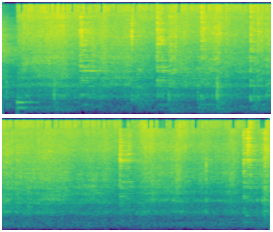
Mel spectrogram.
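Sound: shrimp sautéing with masala in a pan

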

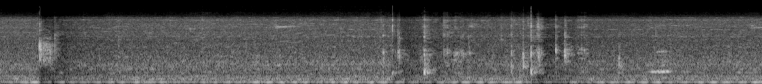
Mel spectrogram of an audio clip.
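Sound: masala frying and being stirred in a pan

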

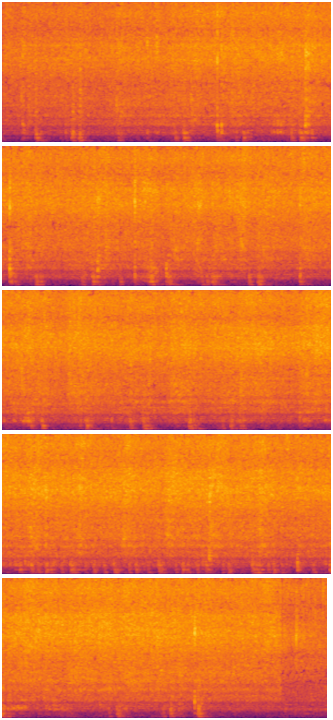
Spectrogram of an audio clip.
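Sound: food frying and being stirred in a pan

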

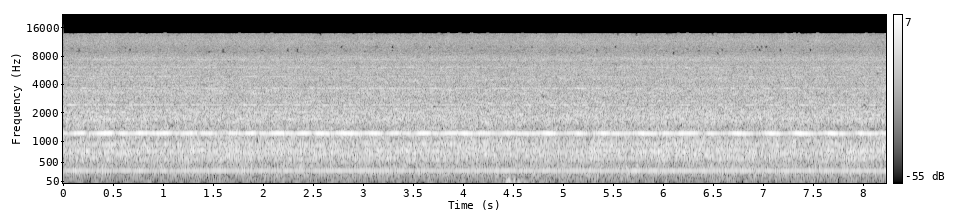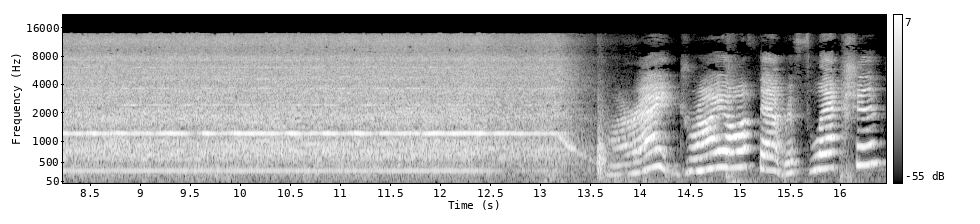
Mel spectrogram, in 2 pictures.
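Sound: hair dryer drying wet paint

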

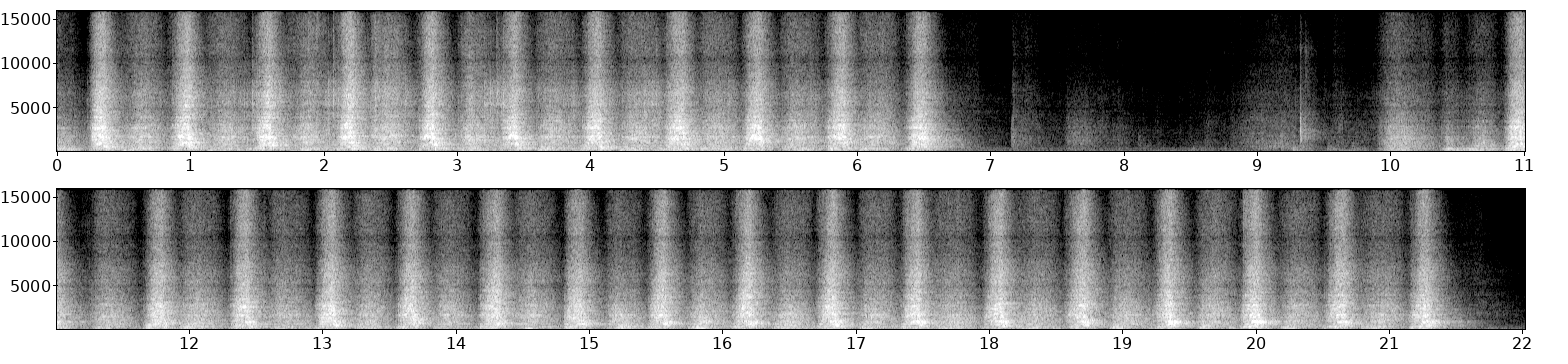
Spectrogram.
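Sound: hand saw cutting wood slab

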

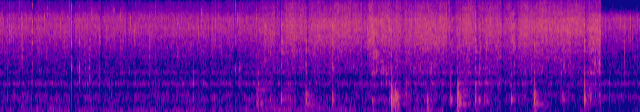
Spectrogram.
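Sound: onions sautéing in a pan on a wood stove

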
